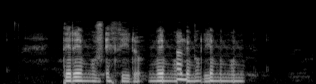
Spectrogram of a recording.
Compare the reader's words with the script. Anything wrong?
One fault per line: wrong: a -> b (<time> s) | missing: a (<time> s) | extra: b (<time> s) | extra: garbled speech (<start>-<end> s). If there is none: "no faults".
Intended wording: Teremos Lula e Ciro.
missing: Lula (1.0 s)
extra: garbled speech (1.5-2.5 s)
